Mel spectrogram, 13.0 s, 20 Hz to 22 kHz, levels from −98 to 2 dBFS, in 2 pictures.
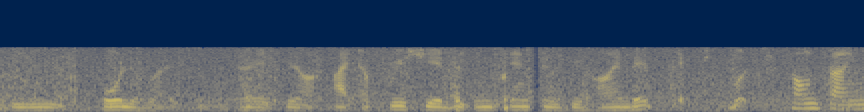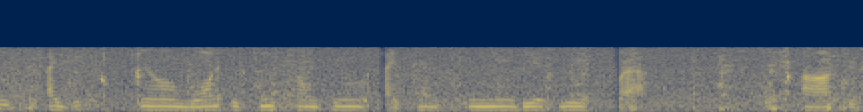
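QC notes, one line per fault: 4.00–4.07 s, 9.32–9.39 s, 11.08–11.15 s: short concealed packet loss. About 40 ms went missing each time, and the receiver filled the gap by extending the preceding sound. This causes a brief smear or wobble. On a spectrogram, each event shows a smoothed, repeated patch inside the band that ends at 4 kHz. On the waveform, it appears as a copied-looking stretch that then blends back into the real audio.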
